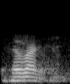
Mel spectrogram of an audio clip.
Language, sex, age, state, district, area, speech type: Odia, female, 45-60, Odisha, Balangir, urban, conversation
